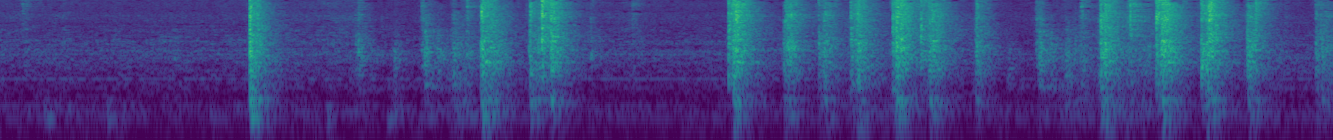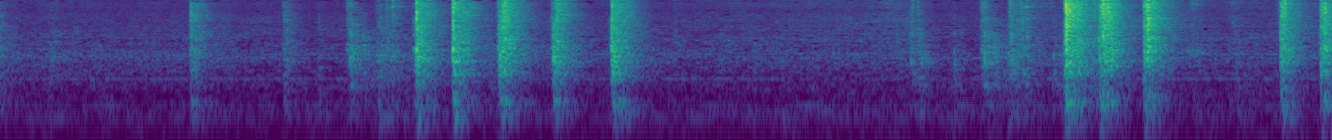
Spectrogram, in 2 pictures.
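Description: A laser printer feeding out pages, with irregular bursts of sharp clicks and clacks of its mechanism and the paper, while a cat paws at the sheets as they come out.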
